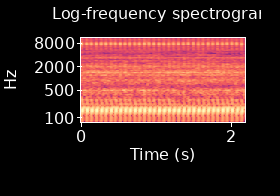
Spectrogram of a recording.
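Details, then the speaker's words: Yamaha Mio J scooter after fix: steady, even putter about twelve beats a second with no knocking; the clattering 'klotok' noise, caused by a loose spark plug, is gone after tightening, engine back to normal. "Nah sepertinya Guys kita akan Nyalakan dulu nah dan suara Cloud roknya sudah hilang guys ini mesin sudah kembali normal adem"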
